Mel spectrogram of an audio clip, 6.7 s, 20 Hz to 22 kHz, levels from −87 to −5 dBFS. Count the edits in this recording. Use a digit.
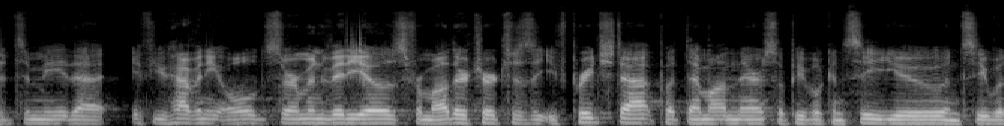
0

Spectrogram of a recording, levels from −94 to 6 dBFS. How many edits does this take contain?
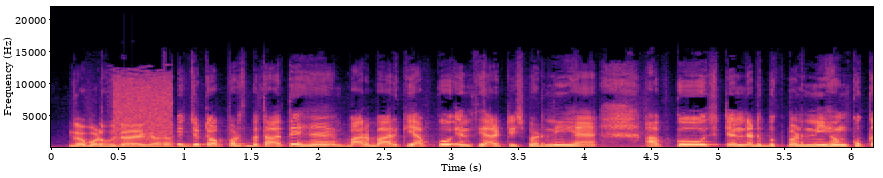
1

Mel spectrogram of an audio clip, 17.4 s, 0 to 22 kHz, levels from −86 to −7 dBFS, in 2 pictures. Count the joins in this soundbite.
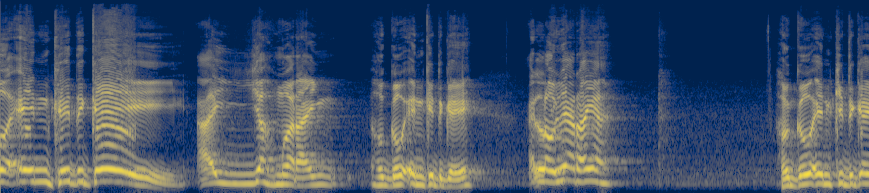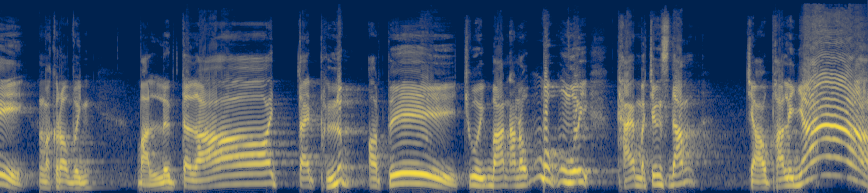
1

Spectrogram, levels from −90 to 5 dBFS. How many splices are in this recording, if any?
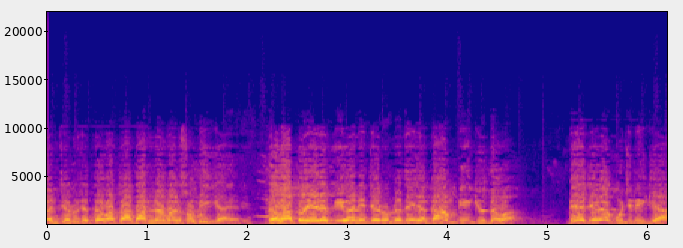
0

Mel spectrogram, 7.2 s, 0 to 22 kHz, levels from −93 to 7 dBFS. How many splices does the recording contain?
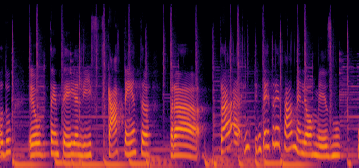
0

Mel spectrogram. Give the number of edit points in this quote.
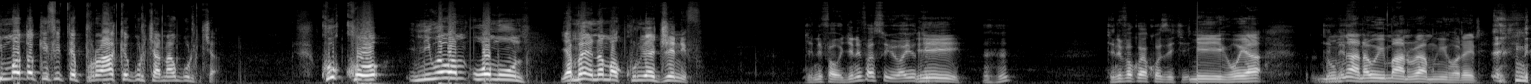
1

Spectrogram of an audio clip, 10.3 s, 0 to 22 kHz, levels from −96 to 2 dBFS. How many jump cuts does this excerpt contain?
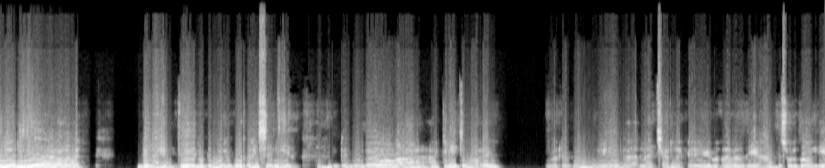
1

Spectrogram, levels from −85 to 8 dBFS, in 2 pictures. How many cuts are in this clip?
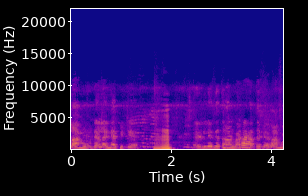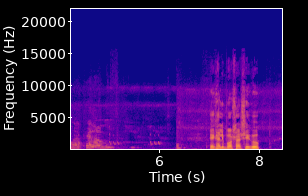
1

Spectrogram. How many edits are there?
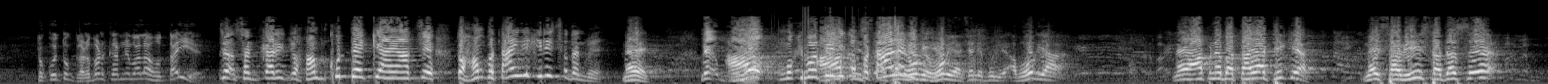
1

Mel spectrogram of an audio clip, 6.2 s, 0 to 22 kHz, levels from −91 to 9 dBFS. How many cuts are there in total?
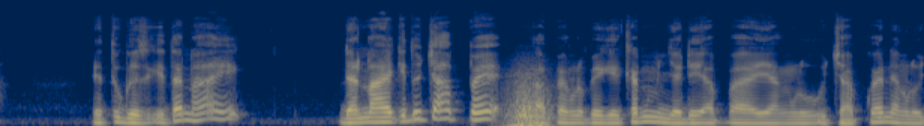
1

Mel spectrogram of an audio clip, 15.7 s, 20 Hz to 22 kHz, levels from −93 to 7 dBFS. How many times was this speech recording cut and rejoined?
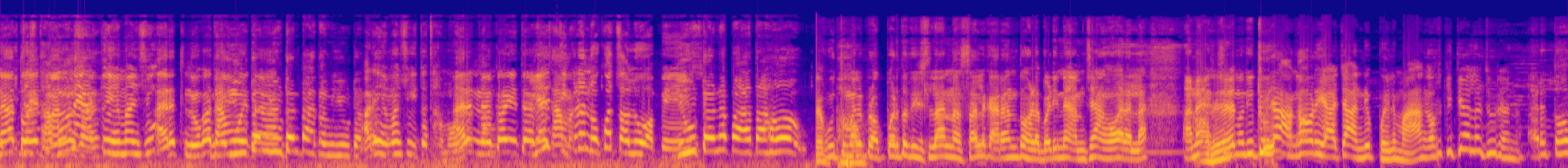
1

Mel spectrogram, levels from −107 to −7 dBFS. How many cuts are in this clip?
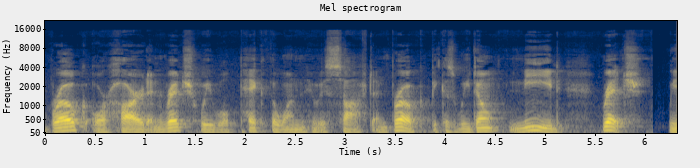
0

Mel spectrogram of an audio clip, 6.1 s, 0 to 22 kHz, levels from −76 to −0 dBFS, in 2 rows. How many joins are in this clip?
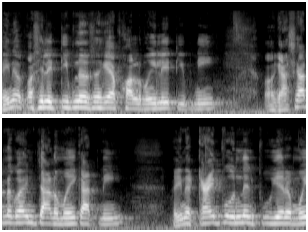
0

